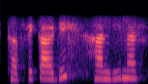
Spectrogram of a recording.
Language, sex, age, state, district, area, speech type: Punjabi, female, 45-60, Punjab, Muktsar, urban, conversation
